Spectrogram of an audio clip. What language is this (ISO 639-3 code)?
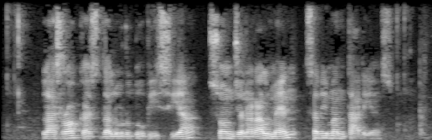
cat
